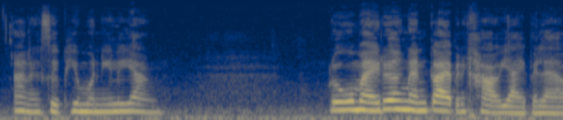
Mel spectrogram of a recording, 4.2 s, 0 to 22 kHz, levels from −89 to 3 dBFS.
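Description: Nothing technically wrong can be heard anywhere in this speech recording.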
